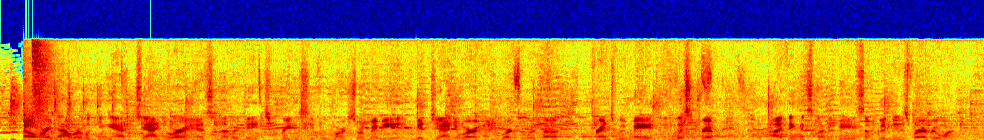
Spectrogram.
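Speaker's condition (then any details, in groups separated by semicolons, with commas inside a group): No condition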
